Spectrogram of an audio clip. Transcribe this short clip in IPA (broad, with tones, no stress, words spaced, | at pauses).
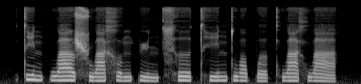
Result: t̪i˥˩npwä˥ ʂwä˧˥xʊ˧˥ŋ py˨˩nt͡sʰɹ̩˥ t̪ʰi˥n t̪wɔ˥˩pɤ˧˥kʰwä˥xwä˥˩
